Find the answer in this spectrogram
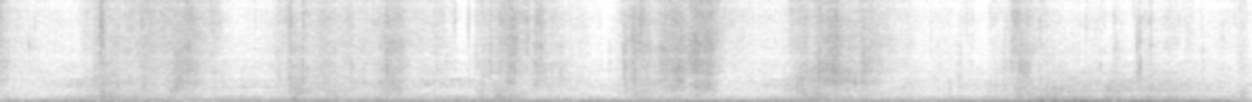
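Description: Footsteps on sand and dry fallen leaves, about two steps a second, over a low steady rumble.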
